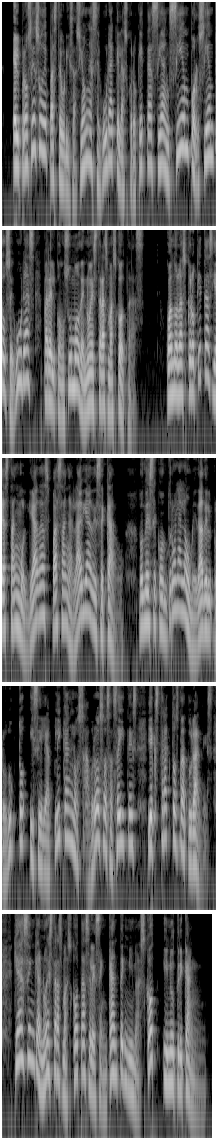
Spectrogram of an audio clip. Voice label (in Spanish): VOZ INSTITUCIONAL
